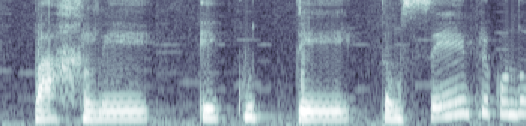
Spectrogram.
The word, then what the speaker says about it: parler: A pronúncia correta é regarder, parler, écouter.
